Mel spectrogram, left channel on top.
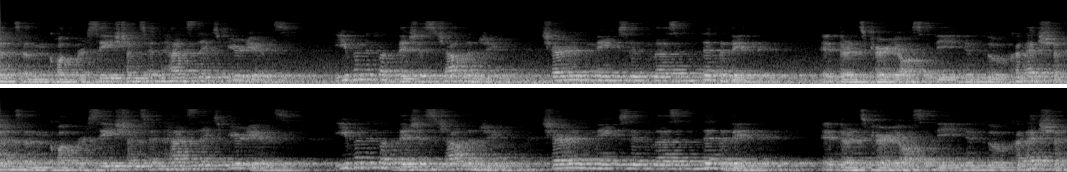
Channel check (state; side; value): noise; left; rumble, 8 dB below the sound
